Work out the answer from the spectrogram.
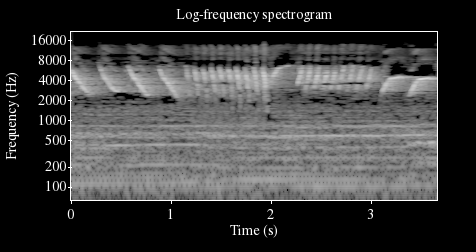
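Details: Juvenile canary practising rolls and sharp 'nembak' bursts: several sweeping down-slurred notes, then a rapid rolling trill of bright repeated syllables and upswept whistles.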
